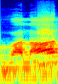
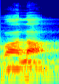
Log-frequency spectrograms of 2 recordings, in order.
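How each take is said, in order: First: The final 'la' has a long vowel. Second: The final 'la' has a short vowel. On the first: It is read like the word meaning no. The speaker calls it wrong. "इसलिए हम इसको वाला नहीं पढ़ेंगे" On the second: It is read as the word meaning surely. The speaker calls it right. "बल्कि वाला"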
